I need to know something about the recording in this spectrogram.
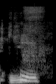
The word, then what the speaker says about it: Keefe: It's John Connor Keefe. Keefe. Connor Keefe. Yeah, it's because when I Googled it, it came up John O'Keefe, and that's not right.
